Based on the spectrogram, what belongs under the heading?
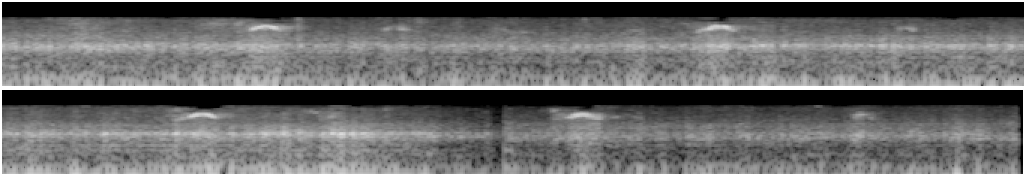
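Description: A bird giving short, high chirps about every second and a half, over a low outdoor rumble that eases off about five seconds in.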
